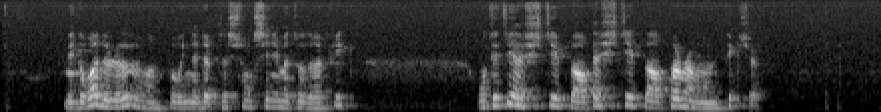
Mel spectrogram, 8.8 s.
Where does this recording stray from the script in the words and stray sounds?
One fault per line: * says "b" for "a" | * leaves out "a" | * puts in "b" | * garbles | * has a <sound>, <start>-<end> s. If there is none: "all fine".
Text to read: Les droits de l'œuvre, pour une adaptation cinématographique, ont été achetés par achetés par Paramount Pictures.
all fine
